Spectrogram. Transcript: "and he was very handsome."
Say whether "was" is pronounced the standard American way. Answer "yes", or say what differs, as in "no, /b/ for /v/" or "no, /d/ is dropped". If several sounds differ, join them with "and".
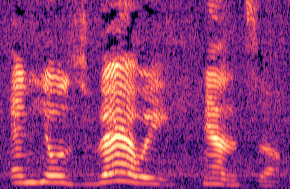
yes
